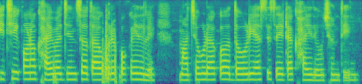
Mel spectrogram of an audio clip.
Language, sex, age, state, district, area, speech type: Odia, female, 18-30, Odisha, Boudh, rural, spontaneous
